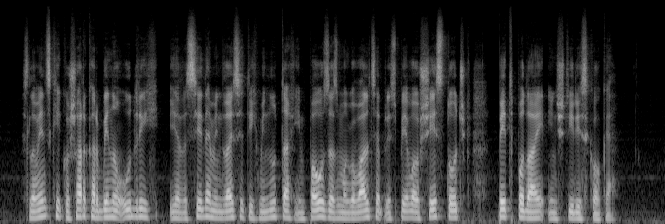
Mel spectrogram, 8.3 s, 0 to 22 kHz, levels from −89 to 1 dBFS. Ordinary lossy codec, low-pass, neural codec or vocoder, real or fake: none; 19.8 kHz; autoencoder, 48 kHz, 128 numbers a frame, DAC-VAE, trained on Japanese speech; fake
